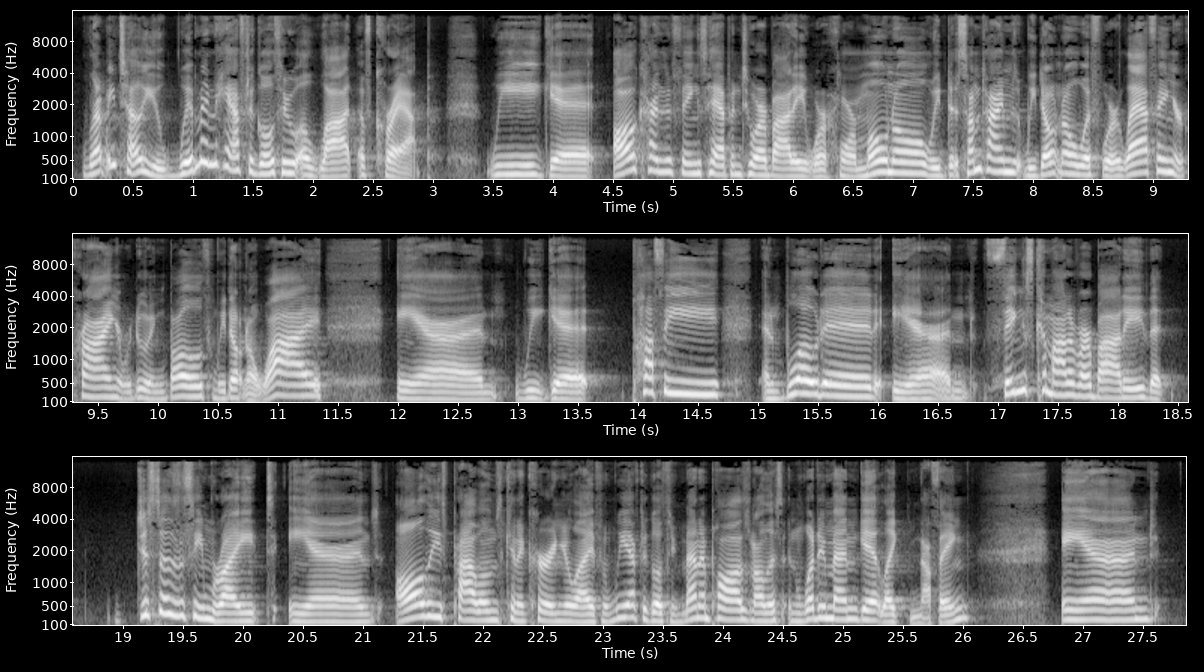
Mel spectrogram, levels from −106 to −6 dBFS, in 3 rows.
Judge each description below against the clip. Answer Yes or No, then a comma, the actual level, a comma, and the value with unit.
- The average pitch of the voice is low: No, high, 205 Hz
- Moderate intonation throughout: No, wide, 6.3 semitones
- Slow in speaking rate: No, average, 195 wpm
